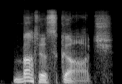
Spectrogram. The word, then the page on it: butterscotch: British English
